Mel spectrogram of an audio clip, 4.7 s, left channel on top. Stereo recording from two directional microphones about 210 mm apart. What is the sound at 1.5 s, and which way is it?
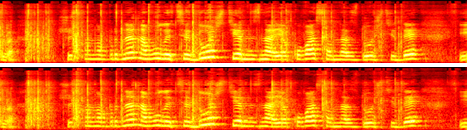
Speech, 35° left (ahead or behind).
